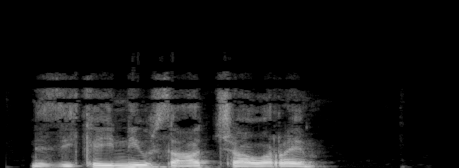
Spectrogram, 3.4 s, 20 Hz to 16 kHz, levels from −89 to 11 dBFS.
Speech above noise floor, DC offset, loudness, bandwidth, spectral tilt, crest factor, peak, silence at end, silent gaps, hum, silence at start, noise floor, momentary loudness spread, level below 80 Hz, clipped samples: 66 dB; under 0.1%; -12 LUFS; 9 kHz; -7.5 dB/octave; 14 dB; 0 dBFS; 1.1 s; none; none; 0.25 s; -77 dBFS; 9 LU; -60 dBFS; under 0.1%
